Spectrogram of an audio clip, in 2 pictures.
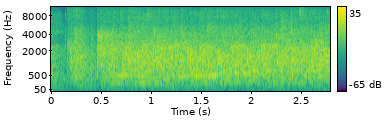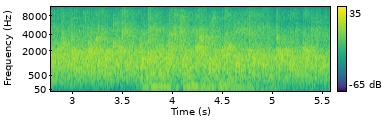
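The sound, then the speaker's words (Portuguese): A crowd at an evening church service bursts into sustained, dense applause offered to the Lord Jesus, starting abruptly and continuing steadily and loudly throughout, with faint voices mixed into the clapping. “as palmas que adorem ao Senhor Jesus.”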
